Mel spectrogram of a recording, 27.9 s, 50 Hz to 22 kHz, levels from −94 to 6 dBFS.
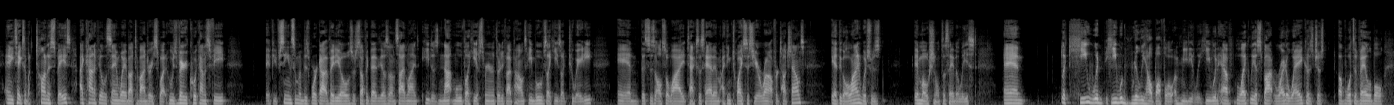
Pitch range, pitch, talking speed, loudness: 105-125 Hz, 110 Hz, 230 wpm, -33 LUFS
